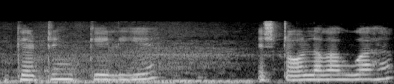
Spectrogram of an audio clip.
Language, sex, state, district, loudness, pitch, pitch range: Hindi, female, Bihar, West Champaran, -15 LUFS, 220 Hz, 220-235 Hz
